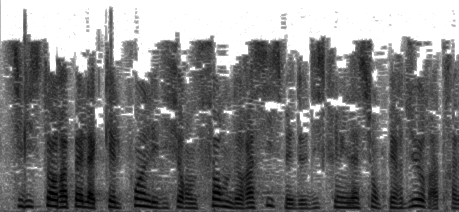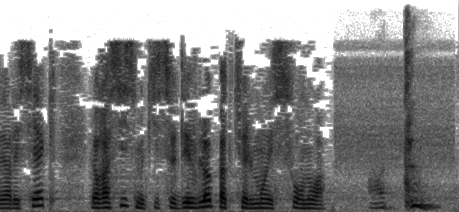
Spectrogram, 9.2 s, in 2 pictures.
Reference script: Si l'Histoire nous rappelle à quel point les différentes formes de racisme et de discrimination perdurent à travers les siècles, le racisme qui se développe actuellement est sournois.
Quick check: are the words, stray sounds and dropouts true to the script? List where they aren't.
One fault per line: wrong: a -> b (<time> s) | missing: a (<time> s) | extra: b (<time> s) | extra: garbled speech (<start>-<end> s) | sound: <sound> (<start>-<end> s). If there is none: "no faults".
missing: nous (0.6 s)
sound: sneeze (8.3-9.0 s)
